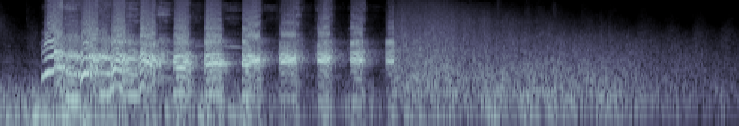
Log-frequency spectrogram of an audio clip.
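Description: A man laughing in quick bursts, about four or five a second, for about three seconds. Then a thunderclap sound effect cracks in and rumbles away, fading over the last few seconds.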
